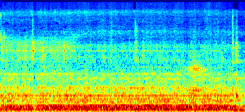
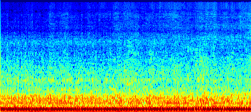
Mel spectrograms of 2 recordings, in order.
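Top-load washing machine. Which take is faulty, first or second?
first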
